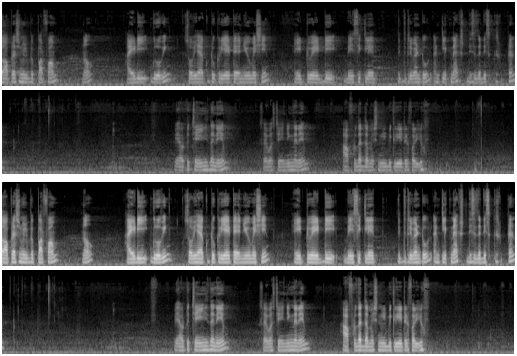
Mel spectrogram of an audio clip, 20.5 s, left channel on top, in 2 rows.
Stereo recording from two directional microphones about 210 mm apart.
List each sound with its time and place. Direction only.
0.0 s speech: 45° right (ahead or behind)
13.7 s speech: 45° right (ahead or behind)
